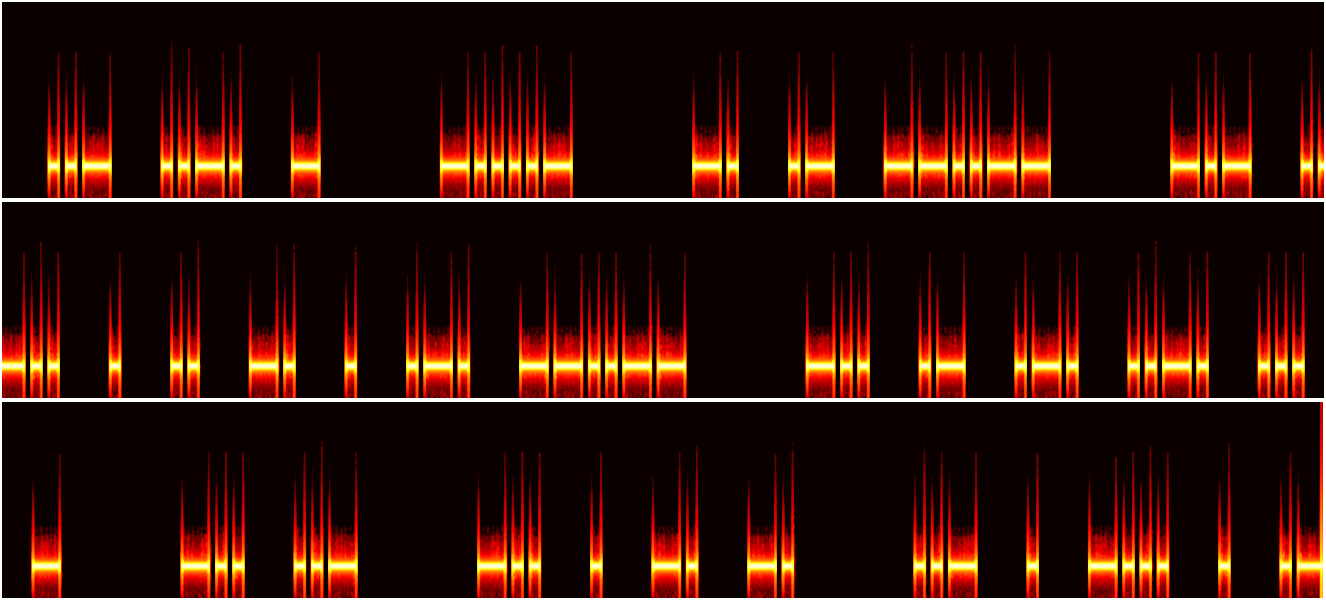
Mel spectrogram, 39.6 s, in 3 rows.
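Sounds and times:
CW Morse code beeps: 0:00.5 - 0:03.2, 0:04.4 - 0:05.8, 0:07.0 - 0:10.5, 0:11.7 - 0:14.4, 0:15.0 - 0:20.1, 0:21.3 - 0:27.1, 0:28.3 - 0:30.0, 0:31.2 - 0:33.4, 0:34.0 - 0:34.4, 0:35.6 - 0:36.8, 0:37.4 - 0:39.6.

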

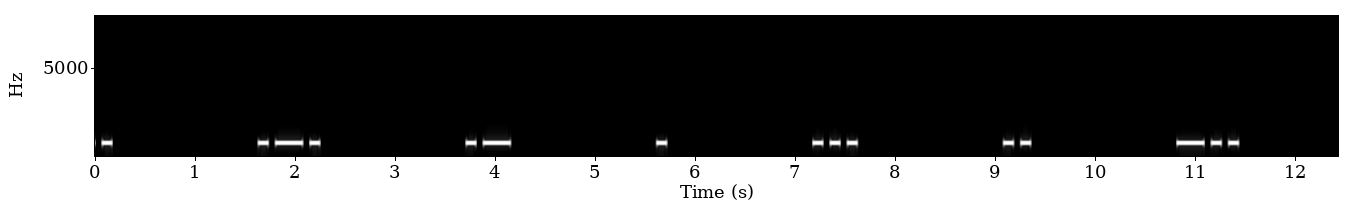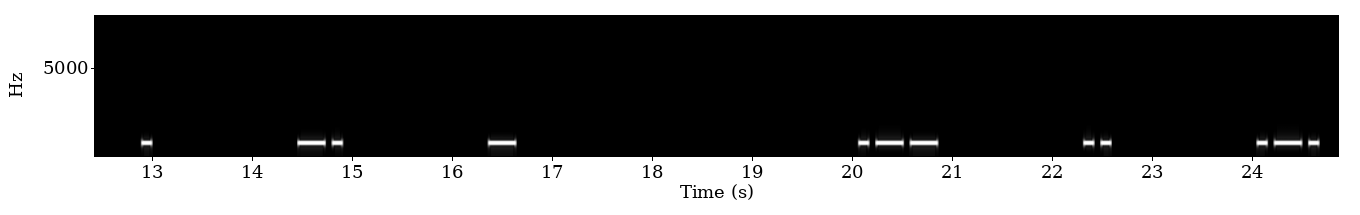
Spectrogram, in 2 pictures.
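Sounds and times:
CW Morse code beeps: 0:01.7 - 0:02.2, 0:03.8 - 0:04.2, 0:07.2 - 0:07.7, 0:09.1 - 0:09.4, 0:10.8 - 0:11.5, 0:14.5 - 0:15.0, 0:16.4 - 0:16.7, 0:20.2 - 0:20.9, 0:22.4 - 0:22.6, 0:24.1 - 0:24.7.

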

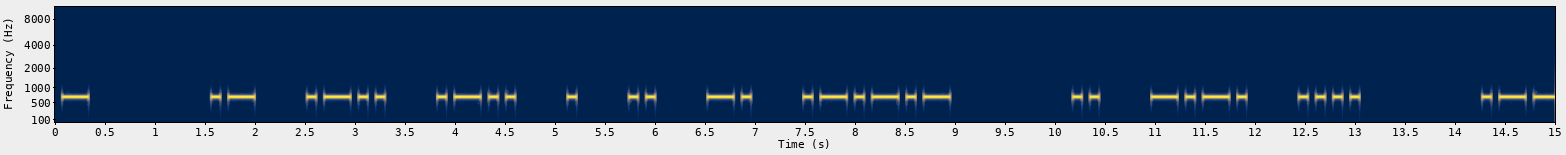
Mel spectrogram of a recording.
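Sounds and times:
Morse code course tones: 0:00.1 - 0:00.4, 0:01.6 - 0:05.2, 0:05.8 - 0:09.0, 0:10.2 - 0:13.1, 0:14.3 - 0:15.0.

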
